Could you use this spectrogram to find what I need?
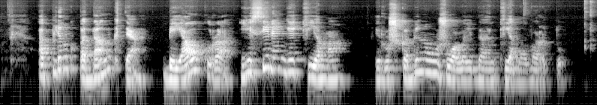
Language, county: Lithuanian, Kaunas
